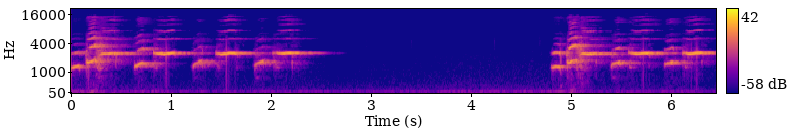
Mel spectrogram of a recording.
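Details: Whistled song of a male cockatiel: rising chirps mixed with sustained pure whistles, a silent pause, then the whistled phrase starts again.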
